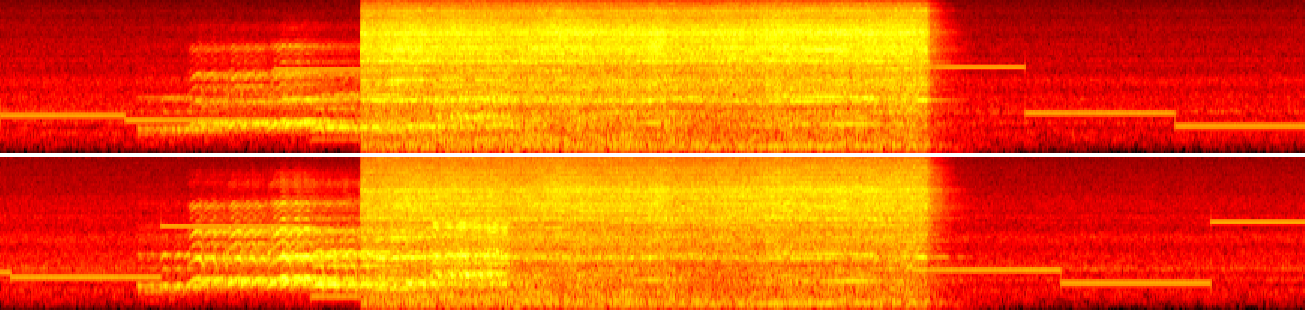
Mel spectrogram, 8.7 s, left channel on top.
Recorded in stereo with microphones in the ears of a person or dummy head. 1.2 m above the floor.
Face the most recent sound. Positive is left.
turn(degrees=15)  # may be behind; listen again after turning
